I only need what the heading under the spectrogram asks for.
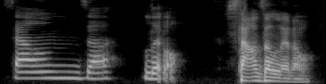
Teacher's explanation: so we bring that z sound over from sounds to a.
